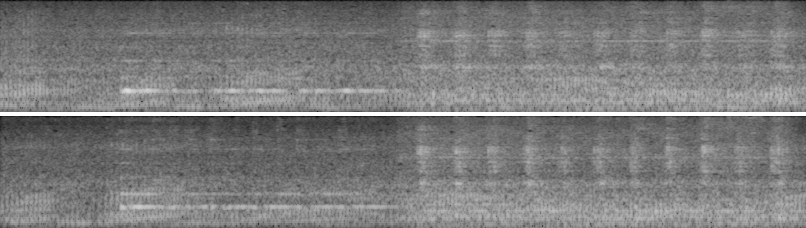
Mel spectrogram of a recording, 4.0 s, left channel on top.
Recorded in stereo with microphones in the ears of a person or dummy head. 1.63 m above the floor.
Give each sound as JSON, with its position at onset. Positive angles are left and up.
{"t": 0.6, "sound": "dishes clattering", "side_deg": -60, "distance_m": 1.3}
{"t": 2.0, "sound": "ticking", "side_deg": -25, "distance_m": 0.8}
